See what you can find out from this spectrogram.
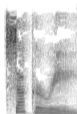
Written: succory

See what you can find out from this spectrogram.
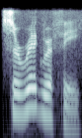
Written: serigraphy

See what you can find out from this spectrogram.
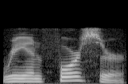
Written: reinforcer

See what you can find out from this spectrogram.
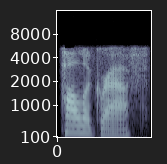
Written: holograph

